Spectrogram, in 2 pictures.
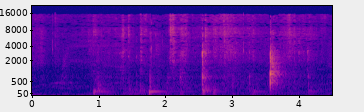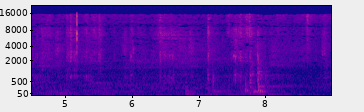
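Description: Hand kneading and gathering flour dough in a stainless steel mixing bowl on a wooden table: a few scattered soft knocks and thumps, the sharpest about three and a half seconds in.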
